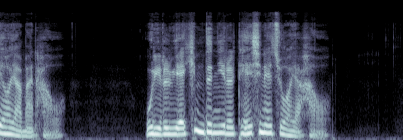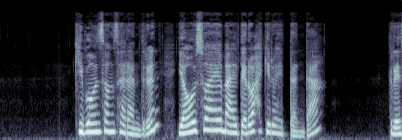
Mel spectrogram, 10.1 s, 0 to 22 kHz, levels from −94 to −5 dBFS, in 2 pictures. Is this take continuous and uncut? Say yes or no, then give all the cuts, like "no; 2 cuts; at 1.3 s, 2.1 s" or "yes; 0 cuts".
yes; 0 cuts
